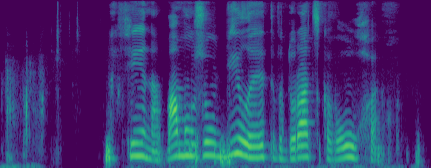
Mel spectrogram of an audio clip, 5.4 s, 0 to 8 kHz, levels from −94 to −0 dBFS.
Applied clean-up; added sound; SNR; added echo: neural mask model Resemble Enhance denoiser.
